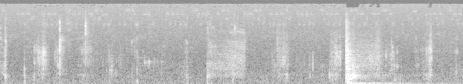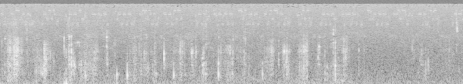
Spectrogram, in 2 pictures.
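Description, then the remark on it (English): Crunching of crisp cereal being chewed, a steady run of sharp, irregular crackles with one louder crunch partway through, no talking. “Oh, that is a crunchy, delicious cereal.”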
